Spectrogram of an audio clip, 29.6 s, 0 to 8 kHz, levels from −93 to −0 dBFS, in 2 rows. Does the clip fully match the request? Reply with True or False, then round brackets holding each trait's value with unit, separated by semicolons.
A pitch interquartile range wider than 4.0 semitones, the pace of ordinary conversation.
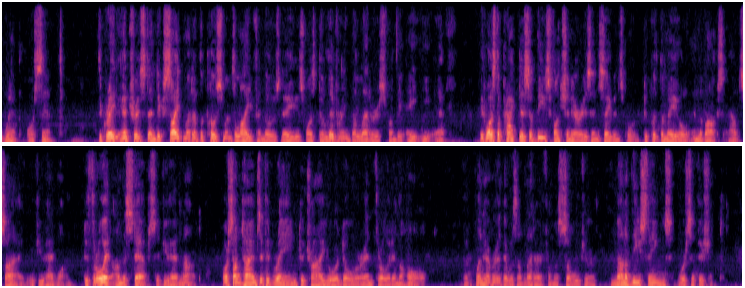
True (5.1 semitones; 170 wpm)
